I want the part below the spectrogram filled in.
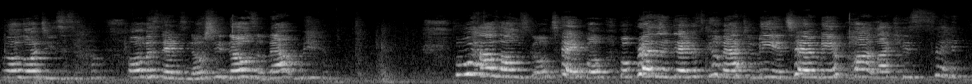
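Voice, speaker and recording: A woman's voice: very high-pitched, normal speed. A woman playing a frightened, spirited enslaved young spy of the Civil War, telling her story theatrically in breathless, stammering exclamations. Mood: panicked, breathless. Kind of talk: theatrical stage monologue, narrating and reliving events. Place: theatre stage, miked from a distance. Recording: roomy distant stage capture, faint noise.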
